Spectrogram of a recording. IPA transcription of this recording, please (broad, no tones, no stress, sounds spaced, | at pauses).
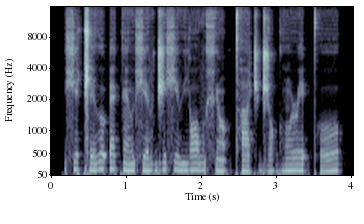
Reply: xʲ ɛ ǁ ɪ ð ʊ ʔ ɛ k ɛ̃ v xʲ ɛ v d͡ʒ ɪ xʲ e v j ɔ v xʲ ɔ̃ ʔ tʰ a t͡ʃ d͡ʒ ɔ ɡʱ õ ɹ e ʔ pʰ o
